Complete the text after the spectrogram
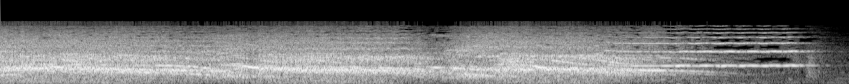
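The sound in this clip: A devotional gathering loudly cheers to welcome a speaker, with roaring shouts and whoops sustained at full volume. A steady harmonic tone rises near the end before everything cuts off sharply.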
